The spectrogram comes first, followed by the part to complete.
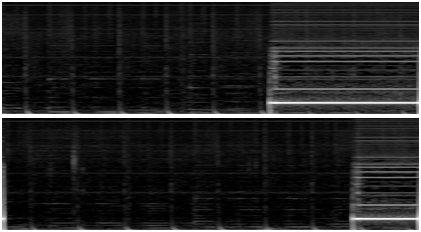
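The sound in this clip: A telephone call ringing out unanswered: long, steady ringback tones, one full and another just starting, separated by a long pause, over a low, regular thumping beat.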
